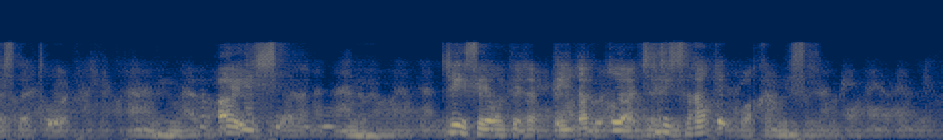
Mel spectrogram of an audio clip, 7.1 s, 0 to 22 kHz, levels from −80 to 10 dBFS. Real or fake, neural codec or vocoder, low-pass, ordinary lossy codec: fake; codec, 16 kHz, 0.5 kbps, FreqCodec, smaller model; 7.2 kHz; AAC, 48 kbps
